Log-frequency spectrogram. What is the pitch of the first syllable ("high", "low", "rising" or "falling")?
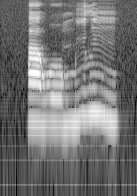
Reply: low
